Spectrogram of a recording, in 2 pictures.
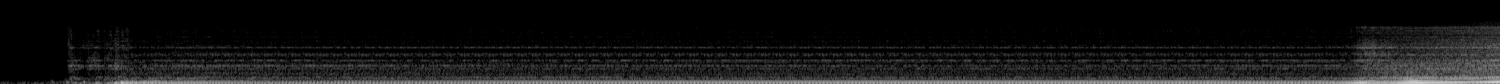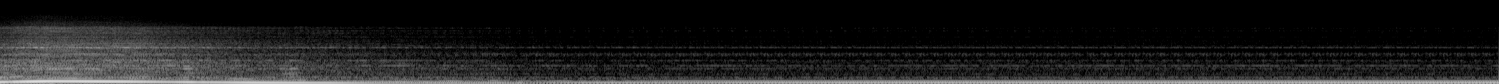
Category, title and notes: Sound effects > Vehicles
Ford 115 T350 - Engine under exhaust
Subject : Date YMD : 2025 August Location : Albi 81000 Tarn Occitanie France. Sennheiser MKE600 with stock windcover P48, no filter. Weather : Processing : Trimmed and normalised in Audacity. Date YMD : 2025 August 08 Around 19h30 Location : Albi 81000 Tarn Occitanie France. Weather : Sunny, hot and a bit windy Processing : Trimmed and normalised in Audacity. Notes : Thanks to OMAT for helping me to record and their time.
115, FR-AV2, A2WS, France, Mono, August, Tascam, Van, Ford, Vehicle, Ford-Transit, 2003-model, T350, Old, 2003, SM57, Single-mic-mono, 2025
